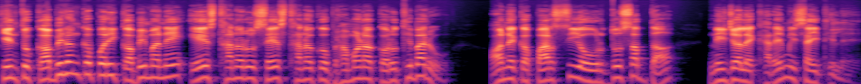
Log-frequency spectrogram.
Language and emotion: Odia, neutral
